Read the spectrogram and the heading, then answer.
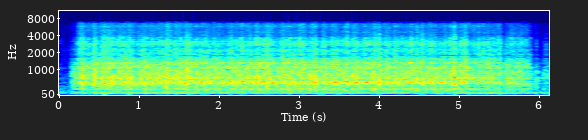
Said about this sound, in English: Once you've done that, you stick it in the pencil sharpener and get yourself a nice point on it, and then you can just snap off each piece.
